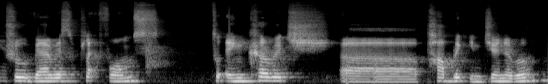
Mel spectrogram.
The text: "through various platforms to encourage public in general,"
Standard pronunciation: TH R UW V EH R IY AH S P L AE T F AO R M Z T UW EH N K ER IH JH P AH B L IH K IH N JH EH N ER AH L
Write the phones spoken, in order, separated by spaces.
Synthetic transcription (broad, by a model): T R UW V EH R IY AH S P L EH T F AO M S T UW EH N K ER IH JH P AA B L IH K IH N JH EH N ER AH L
